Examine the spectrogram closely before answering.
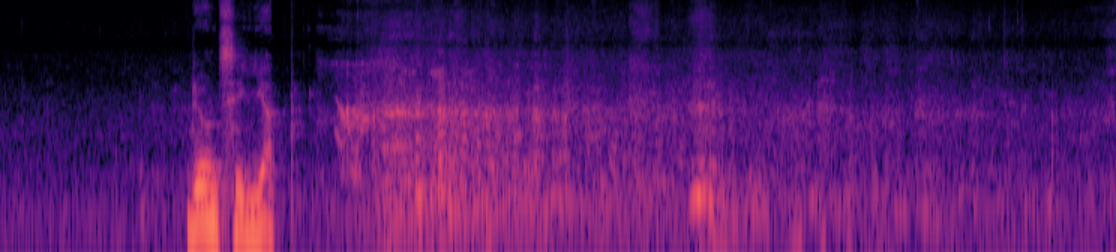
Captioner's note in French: rires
